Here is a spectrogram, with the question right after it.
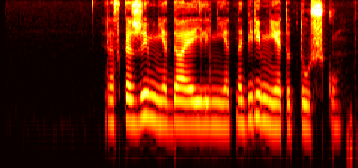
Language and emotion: Russian, neutral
